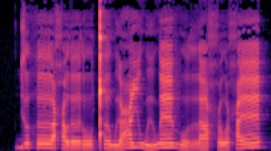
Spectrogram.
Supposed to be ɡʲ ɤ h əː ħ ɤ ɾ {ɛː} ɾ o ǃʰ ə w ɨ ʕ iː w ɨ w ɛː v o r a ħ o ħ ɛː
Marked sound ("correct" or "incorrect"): incorrect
